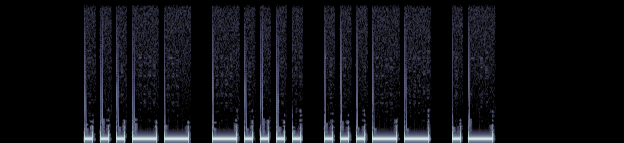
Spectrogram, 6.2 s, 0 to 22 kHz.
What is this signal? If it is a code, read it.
Morse code, heard as a keyed tone, about 15 wpm, 700 Hz. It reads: 363A
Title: Common Cut Numbers - 4-Digit 15wpm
